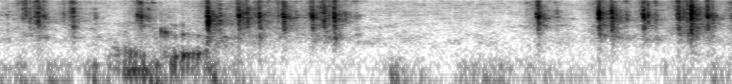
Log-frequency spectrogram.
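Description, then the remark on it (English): Rapid clacking of keys on a computer keyboard, fairly loud, in irregular bursts with a brief pause midway, along with some low rustling. “All right, we can cut this out because I'm typing.”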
